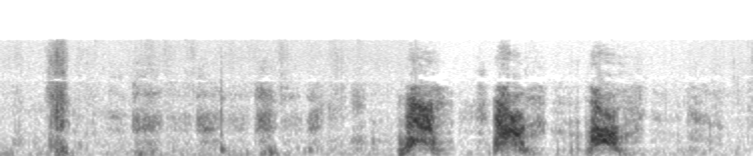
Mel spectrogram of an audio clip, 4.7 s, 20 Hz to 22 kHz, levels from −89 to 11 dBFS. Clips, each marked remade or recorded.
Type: recorded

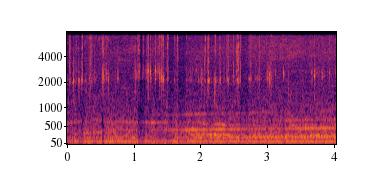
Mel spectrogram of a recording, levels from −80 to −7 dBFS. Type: recorded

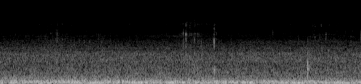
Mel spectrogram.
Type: recorded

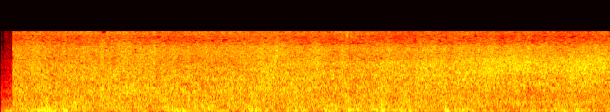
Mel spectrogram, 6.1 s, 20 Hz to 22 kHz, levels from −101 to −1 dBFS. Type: recorded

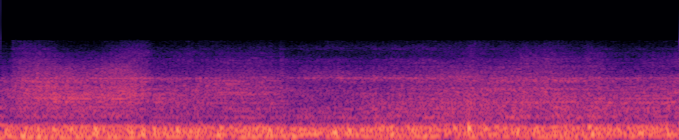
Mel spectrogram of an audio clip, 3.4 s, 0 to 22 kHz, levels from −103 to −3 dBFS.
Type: remade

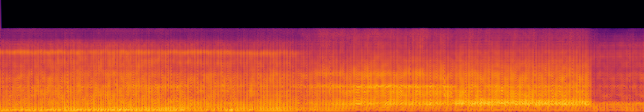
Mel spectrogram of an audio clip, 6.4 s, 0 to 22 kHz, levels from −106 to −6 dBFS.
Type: remade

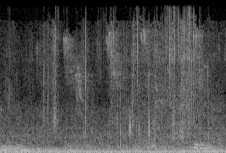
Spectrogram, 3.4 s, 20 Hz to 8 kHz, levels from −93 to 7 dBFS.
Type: recorded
